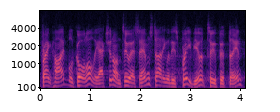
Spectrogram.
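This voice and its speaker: A man's voice: a little high, lively intonation, brisk. A man with an Australian accent reading a scripted news bulletin on 1970s radio. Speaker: radio newsreader. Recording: dull 1975 AM radio aircheck.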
